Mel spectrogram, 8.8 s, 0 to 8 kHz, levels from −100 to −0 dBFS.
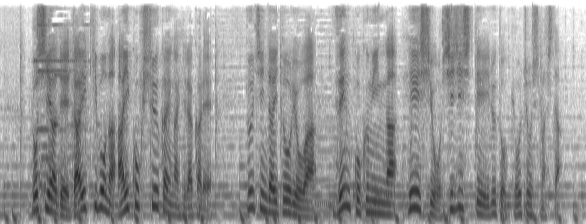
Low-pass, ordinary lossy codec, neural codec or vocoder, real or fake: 7.2 kHz; AAC, 32 kbps; none; real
